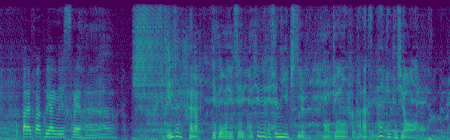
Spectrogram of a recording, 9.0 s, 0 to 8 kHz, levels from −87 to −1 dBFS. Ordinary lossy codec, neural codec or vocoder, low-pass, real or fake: none; codec, 16 kHz, 1 kbps, FunCodec, trained on Chinese and English, 50 frames a second; none; fake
